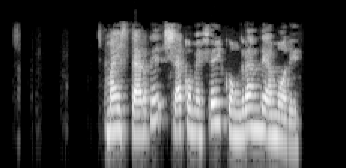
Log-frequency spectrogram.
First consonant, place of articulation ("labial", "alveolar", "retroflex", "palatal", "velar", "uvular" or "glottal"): labial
